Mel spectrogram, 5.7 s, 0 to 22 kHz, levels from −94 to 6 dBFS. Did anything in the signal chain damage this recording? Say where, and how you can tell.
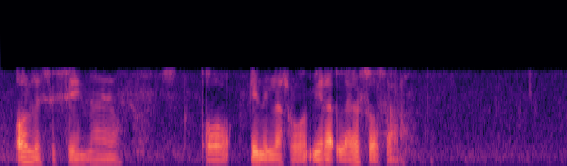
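Yes, at the codec stage: AMR narrowband mobile codec damage throughout, with plainly buzzy, synthetic speech that fits a low-rate mode near 8 kbps. The spectrogram shows a flat ceiling at 3.8 kHz, because an 8 kHz mobile codec passes nothing above 4 kHz; it rebuilds speech from a vocal-tract model and sparse pulses.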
